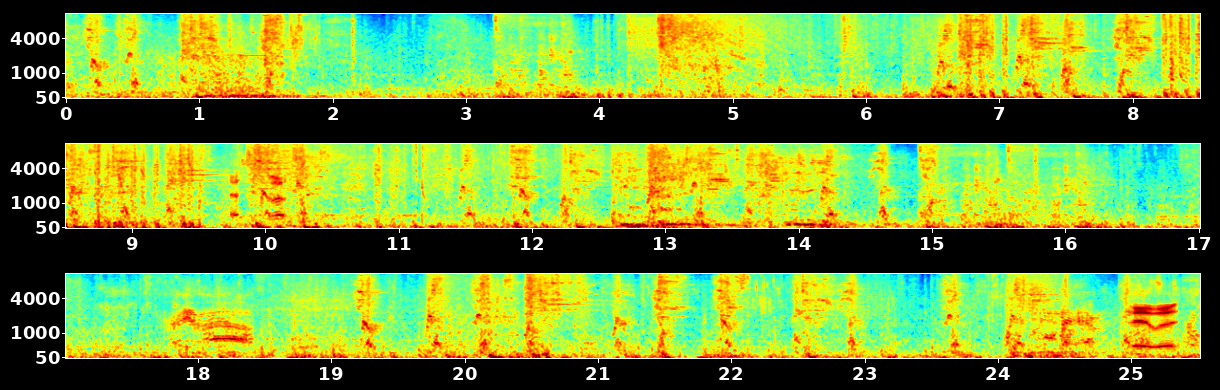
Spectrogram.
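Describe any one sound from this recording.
Sword blades clash and slash.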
